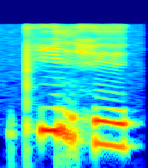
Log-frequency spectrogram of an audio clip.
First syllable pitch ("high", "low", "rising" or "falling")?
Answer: high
